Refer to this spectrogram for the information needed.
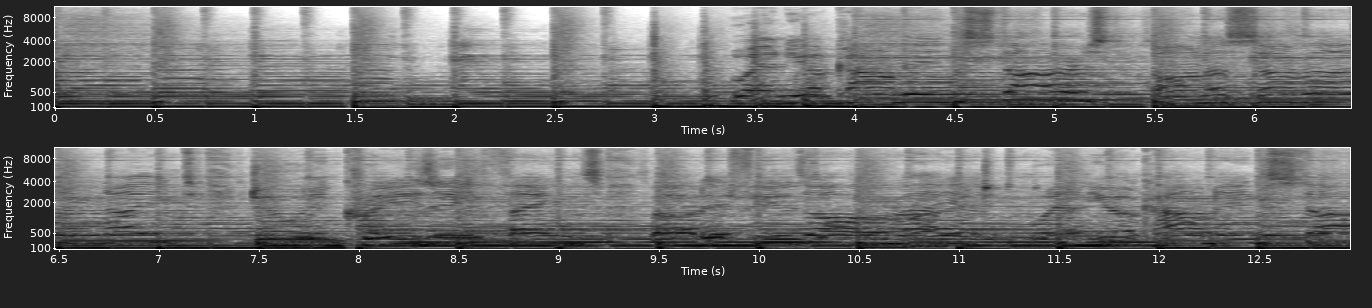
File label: Counting neutral; Newfangled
